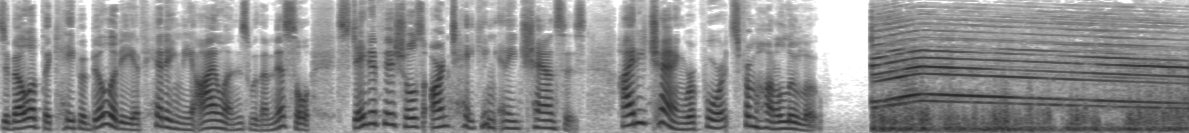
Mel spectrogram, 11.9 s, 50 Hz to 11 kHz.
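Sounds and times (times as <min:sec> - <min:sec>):
speech: 0:00.0 - 0:08.9
attack warning siren wailing: 0:08.7 - 0:11.8.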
